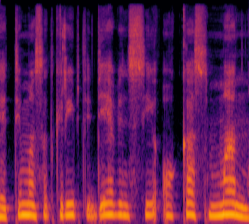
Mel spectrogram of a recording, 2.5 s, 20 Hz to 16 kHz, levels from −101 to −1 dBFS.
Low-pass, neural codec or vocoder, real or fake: 14.4 kHz; none; real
